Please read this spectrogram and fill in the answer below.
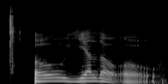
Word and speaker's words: Oyelowo: Oh, yellow O. That's how they phonetically pronounce it there.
